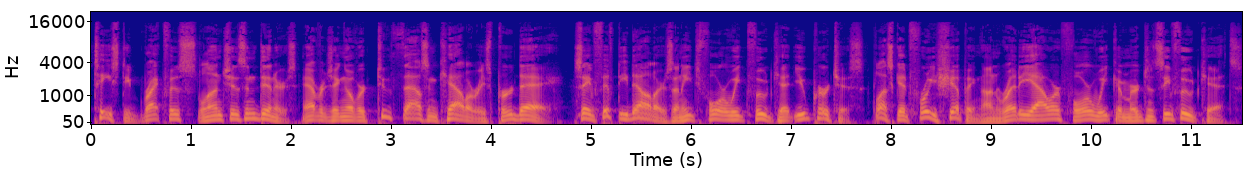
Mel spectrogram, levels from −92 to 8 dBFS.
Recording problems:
none

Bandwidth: 15.5 kHz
